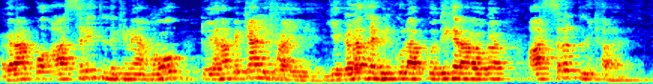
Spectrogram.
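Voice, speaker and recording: A man with a high voice teaches an exam-prep spelling lesson, coaxing his students and repeating each word. He is recorded from a distance in a very echoey room. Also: normal speed, a bit bright. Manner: repetitive, coaxing, keeps asking the class questions and calling them friend. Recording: echoey room from far off, faint noise.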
